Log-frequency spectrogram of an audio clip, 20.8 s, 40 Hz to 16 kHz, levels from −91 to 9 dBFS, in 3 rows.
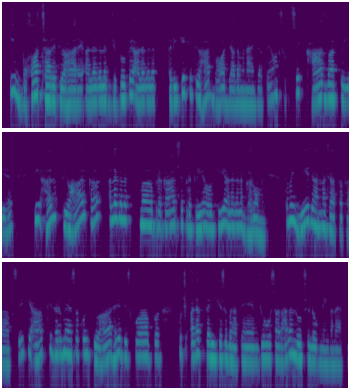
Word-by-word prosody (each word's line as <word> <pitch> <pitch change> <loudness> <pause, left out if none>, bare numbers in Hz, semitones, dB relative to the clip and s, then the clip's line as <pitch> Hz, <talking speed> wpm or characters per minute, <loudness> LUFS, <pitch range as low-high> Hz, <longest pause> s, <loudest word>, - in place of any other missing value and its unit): कि 230 0 +2 0.2
बहुत 180 +10 +3
सारे 150 -3 +6
त्योहार 130 -1 +1
हैं, 130 - -3
अलग-अलग 140 +1 +1
जगहों 155 +4 +2
पे, 195 +5 -1
अलग-अलग 140 -3 0 0.3
तरीके 145 +8 +1
के 215 0 -5
त्योहार 165 -2 -1
बहुत 130 +1 -3
ज़्यादा 130 0 -3
मनाए 125 -1 -2
जाते 125 +3 -10
हैं। 160 - -6
और 190 +2 -3
सबसे 195 +3 -7 0.2
ख़ास 140 +6 +1
बात 160 0 +3
तो 150 - 0
ये 135 0 -1
है 150 +5 -4 0.4
कि 250 +1 +5
हर 210 +8 +3 0.2
त्योहार 175 - +2
का 215 - 0 0.3
अलग-अलग 255 0 +4
अ, 200 -5 +2
प्रकार 180 +2 -2
से 195 - -2
प्रक्रिया 165 -2 +1
होती 165 +2 0
है, 210 - +2
अलग-अलग 180 -2 0
घरों 135 +1 +1
में। 120 -2 -2 0.4
तो 225 - -3
मैं 245 +1 +6
ये 185 +2 +3
जानना 180 -4 +2
चाहता 140 -3 -2
था 125 -1 -6
आपसे 175 +11 -6
कि 220 - 0
आपके 200 +7 -3
घर 195 -1 +1
में 205 +1 +4
ऐसा 200 +1 -2
कोई 205 0 0
त्योहार 155 +3 +1
है, 210 +4 +1
जिसको 180 0 -3
आप 175 -1 -4 0.5
कुछ 215 - -5
अलग 190 +4 +3
तरीके 165 -1 +5
से 160 0 +1
बनाते 145 -1 0
हैं? 140 -1 0
जो 160 +2 0
साधारण 155 +6 0
रूप 160 -1 +4
से 155 - -2
लोग 140 -2 0
नहीं 125 -1 -4
मनाते? 125 -1 -6
160 Hz, 195 wpm, -50 LUFS, 140-190 Hz, 0.5 s, सारे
